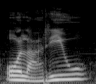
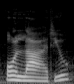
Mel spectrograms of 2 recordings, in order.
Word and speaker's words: Olariu: Din păcate însă, în ultima vreme se întâlnesc mai frecvent pronunțări cu accentul pus greșit pe i, ca în exemplele olariu în loc de olariu, ciubotariu în loc de ciubotariu, ferariu în loc de ferariu.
